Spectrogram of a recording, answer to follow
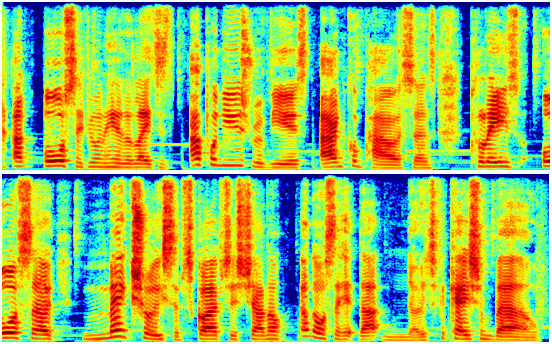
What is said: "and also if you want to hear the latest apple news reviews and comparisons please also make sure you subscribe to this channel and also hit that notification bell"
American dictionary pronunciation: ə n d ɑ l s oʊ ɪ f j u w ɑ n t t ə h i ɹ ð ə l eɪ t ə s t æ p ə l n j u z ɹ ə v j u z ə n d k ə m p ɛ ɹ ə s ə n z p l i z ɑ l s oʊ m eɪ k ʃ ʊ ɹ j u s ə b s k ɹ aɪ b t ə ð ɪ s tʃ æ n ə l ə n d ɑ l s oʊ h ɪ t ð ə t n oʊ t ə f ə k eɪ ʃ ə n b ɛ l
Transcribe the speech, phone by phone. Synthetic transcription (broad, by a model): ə n ɑ l s oʊ ɪ f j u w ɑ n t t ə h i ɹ ð ə l eɪ t ə s t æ p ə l n j u z ɹ ə v j u z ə n k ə m p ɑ ɹ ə s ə n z p l i z ɑ l s oʊ m eɪ k ʃ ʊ ɹ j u s ə b s k ɹ aɪ b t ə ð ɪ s tʃ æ n ə l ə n ɑ l s oʊ h ɪ t ð ə t n oʊ t ə f ə k eɪ ʃ ə n b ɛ l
